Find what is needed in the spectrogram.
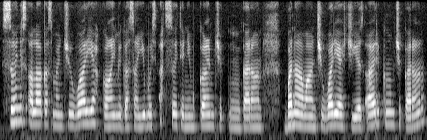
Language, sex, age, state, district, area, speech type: Kashmiri, female, 30-45, Jammu and Kashmir, Budgam, rural, spontaneous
